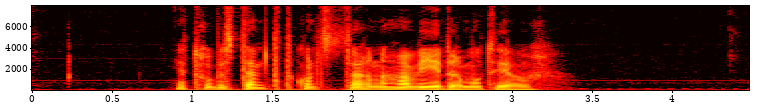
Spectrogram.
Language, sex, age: Norwegian, male, 25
